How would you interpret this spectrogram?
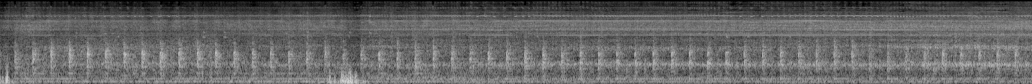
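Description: Steady idle with a sharp, evenly spaced knock close to three per second riding over it: a clear internal engine knock.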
